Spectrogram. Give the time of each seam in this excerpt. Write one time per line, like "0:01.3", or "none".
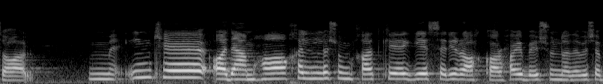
none

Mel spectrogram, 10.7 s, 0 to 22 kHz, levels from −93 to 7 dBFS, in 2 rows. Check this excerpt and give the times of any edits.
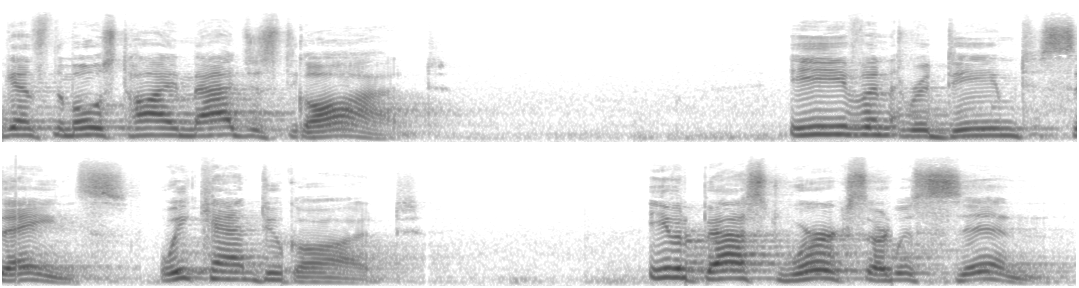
0:01.5
0:04.5
0:06.1
0:06.8
0:08.8
0:09.8

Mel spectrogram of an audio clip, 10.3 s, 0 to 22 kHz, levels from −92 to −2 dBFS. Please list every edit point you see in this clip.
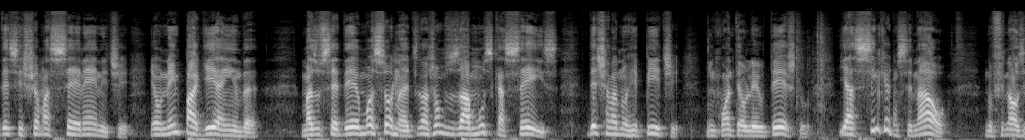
0:08.9

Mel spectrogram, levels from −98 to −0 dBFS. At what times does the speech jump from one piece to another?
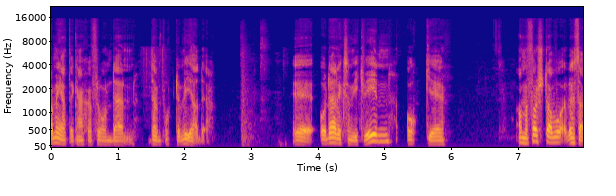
0:01.4

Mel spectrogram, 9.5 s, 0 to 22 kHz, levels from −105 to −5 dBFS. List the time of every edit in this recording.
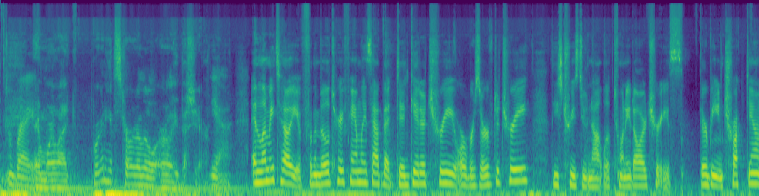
0:04.8
0:07.6

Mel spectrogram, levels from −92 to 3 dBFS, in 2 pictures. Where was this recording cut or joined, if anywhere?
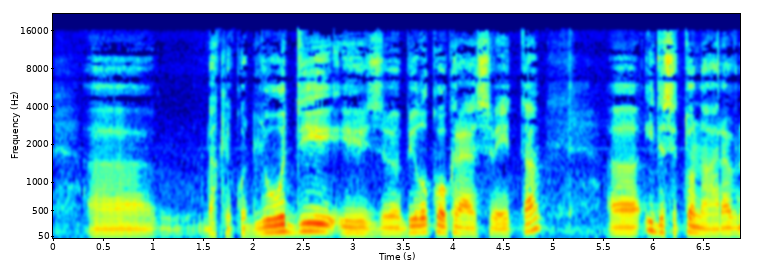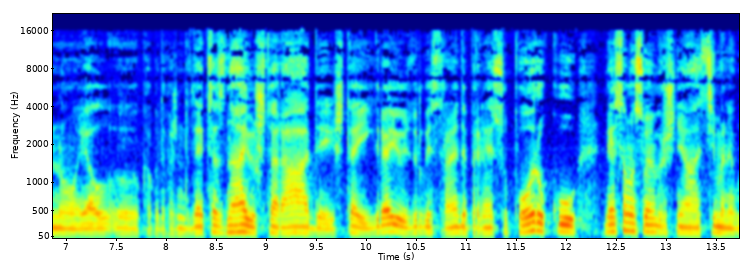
none

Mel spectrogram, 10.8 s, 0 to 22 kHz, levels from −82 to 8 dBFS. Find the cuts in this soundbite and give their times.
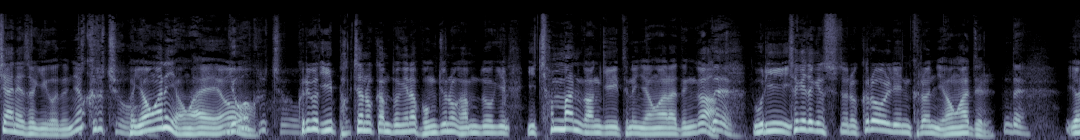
0:03.2
0:05.0
0:07.9

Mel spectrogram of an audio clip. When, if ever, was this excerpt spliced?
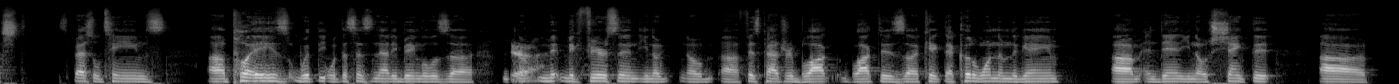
0:03.2

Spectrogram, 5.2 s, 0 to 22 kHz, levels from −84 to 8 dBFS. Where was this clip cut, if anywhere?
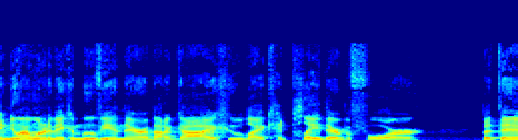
none

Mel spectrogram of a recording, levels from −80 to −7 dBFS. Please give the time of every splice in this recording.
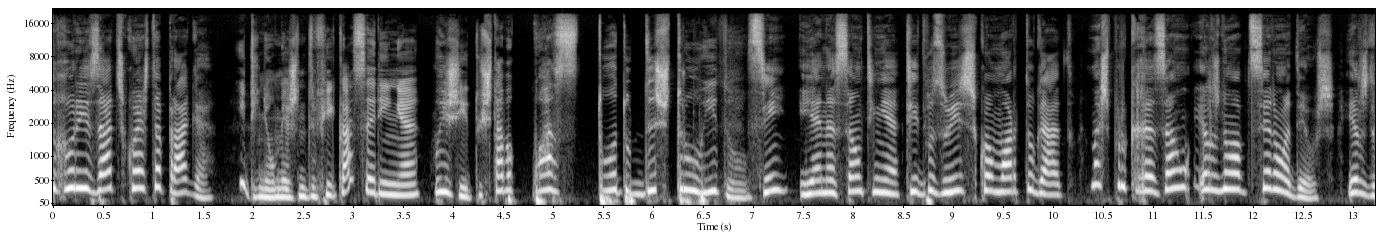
0:08.7

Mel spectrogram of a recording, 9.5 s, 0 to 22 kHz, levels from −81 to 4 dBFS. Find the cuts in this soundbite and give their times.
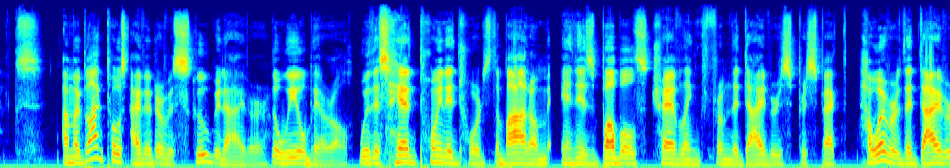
0:01.5
0:02.7
0:04.6
0:07.0

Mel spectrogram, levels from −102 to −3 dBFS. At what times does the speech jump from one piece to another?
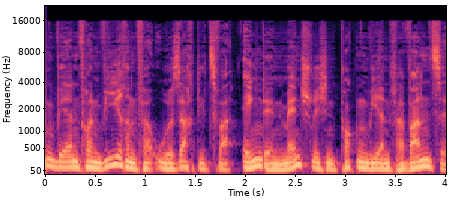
0:02.1

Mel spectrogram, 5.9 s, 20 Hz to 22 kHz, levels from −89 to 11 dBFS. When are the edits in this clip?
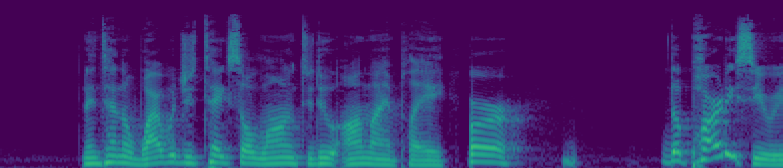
0:03.4

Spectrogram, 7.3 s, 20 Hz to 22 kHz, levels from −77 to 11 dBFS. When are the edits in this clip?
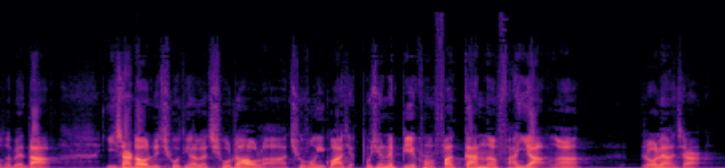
0:03.5

